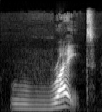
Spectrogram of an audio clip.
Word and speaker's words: right: 그리고 right 할 때는 이 R 사운드 발음하실 때는요. 입 모양을 좀 동그랗게 하신 다음에 우 이런 식으로 그래서 right, right. 혀가 입안에서 어디에도 부딪히지 않고 닿지 않아야 되는 소리 중에 하나입니다.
